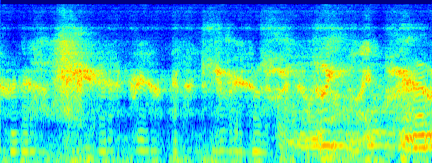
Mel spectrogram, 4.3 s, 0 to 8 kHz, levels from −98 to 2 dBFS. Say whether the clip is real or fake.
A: fake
